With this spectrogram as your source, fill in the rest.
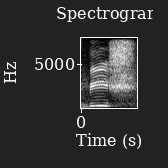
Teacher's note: তিনটে স আমরা বাংলায় একই রকম উচ্চারণ করি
